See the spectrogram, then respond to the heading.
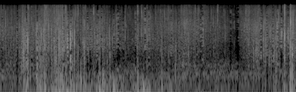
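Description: A small wad of clear plastic bubble wrap is held in the hands, squeezed and crinkled, and its bubbles are popped with the fingertips. The result is a soft, steady stream of bright crinkling and crackling, dotted with sharp little pops over a faint low rumble.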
